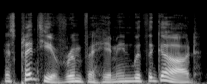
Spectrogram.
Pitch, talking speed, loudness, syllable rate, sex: 130 Hz, 290 wpm, -17 LUFS, 5.9 syllables/s, male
